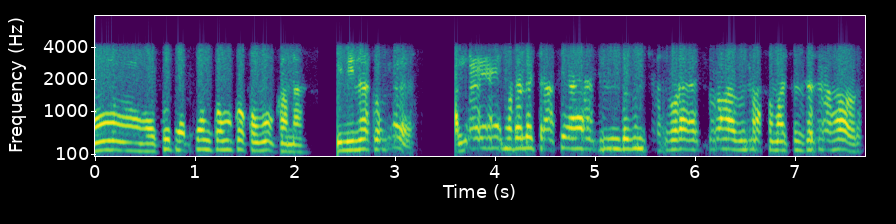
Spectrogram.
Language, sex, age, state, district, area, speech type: Santali, male, 45-60, Odisha, Mayurbhanj, rural, conversation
